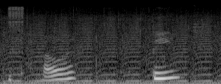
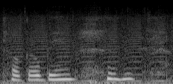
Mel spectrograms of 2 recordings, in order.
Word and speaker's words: cacao: No, I think it's pronounced cacao bean. I like to say cocoa bean, but it's cacao bean plant itself.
